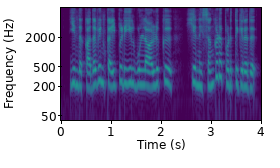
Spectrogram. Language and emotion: Tamil, disgusted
